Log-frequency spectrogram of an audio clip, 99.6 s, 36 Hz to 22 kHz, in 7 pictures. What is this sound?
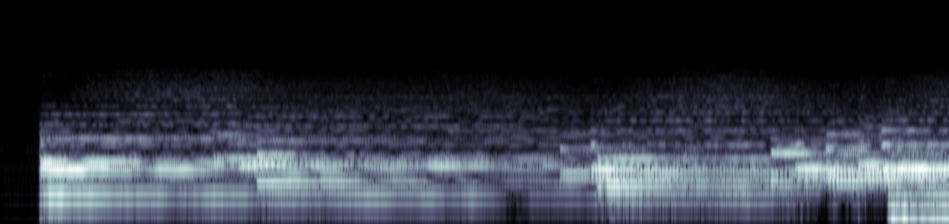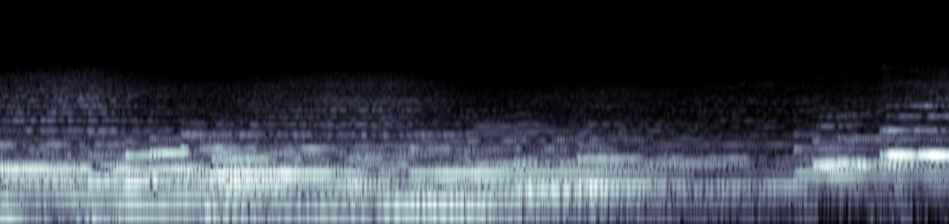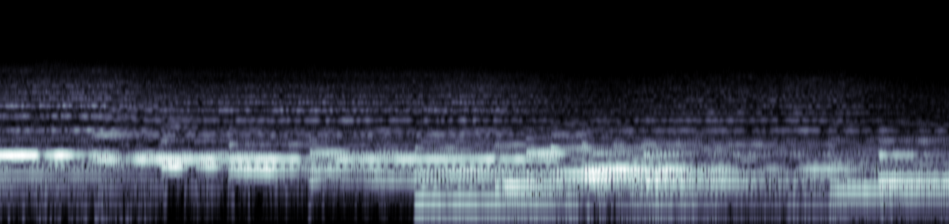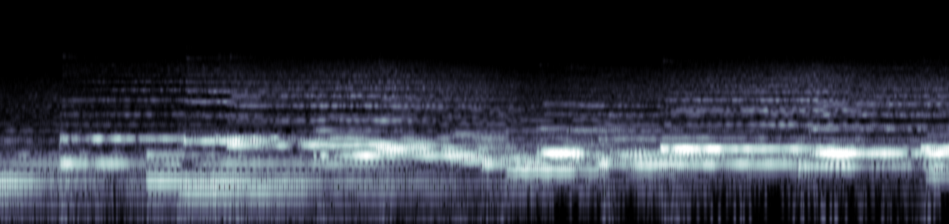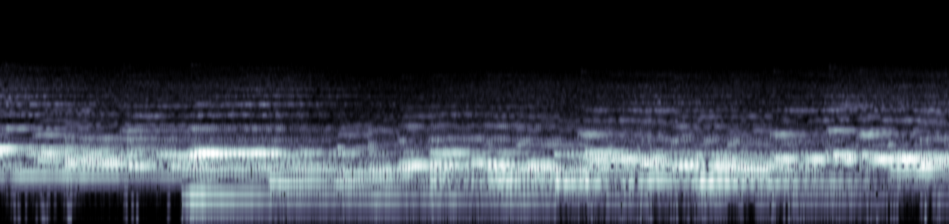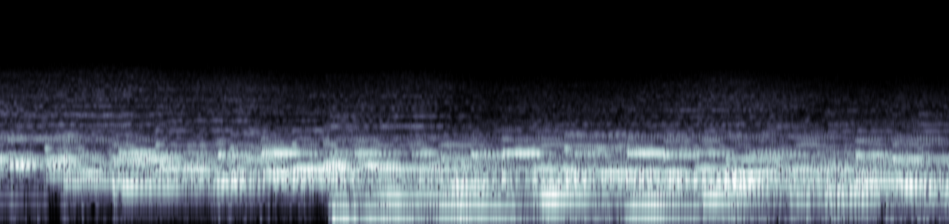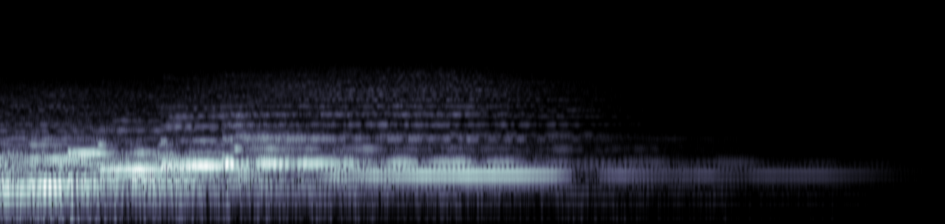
Sad Movie sounds 02
Movie, Film, Free, sound, Cinematic, Sad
